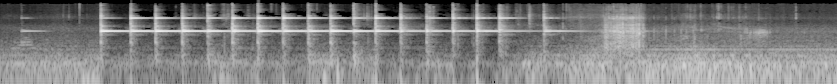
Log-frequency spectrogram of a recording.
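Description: Metal struck with a hammer about seventeen times in quick, even succession, a little under four blows a second, each blow ringing at the same pitch. Shortly after the blows stop, a brief rushing noise follows.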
